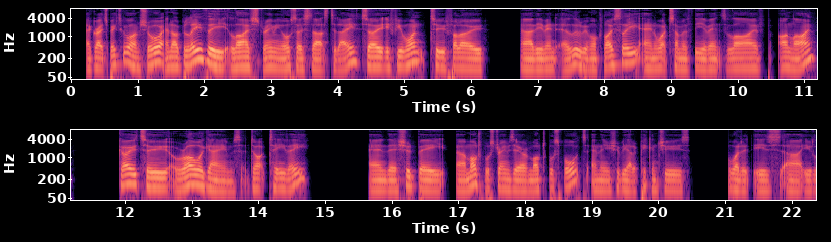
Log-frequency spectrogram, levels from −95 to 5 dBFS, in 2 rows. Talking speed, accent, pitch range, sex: 175 wpm, Australian, 95-110 Hz, male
